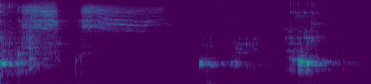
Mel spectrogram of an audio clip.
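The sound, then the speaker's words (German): Water is poured into a glass in a few short bursts, splashing with a hissy rush followed by gurgling, bubbly glugs, fairly quiet, with no talking. “Achtung, so viel geschüttet sich Wasser rein. ASMR. Platsch, platsch.”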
